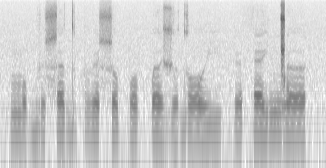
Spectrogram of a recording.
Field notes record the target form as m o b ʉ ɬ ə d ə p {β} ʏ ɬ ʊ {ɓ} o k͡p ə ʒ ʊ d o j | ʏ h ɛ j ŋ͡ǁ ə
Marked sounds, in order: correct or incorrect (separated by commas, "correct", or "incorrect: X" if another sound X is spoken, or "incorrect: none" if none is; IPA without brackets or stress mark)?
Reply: correct, incorrect: p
